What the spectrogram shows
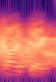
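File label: "contact", English speech, Wingman; Messages; DCS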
